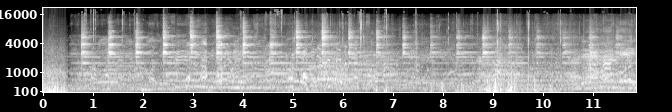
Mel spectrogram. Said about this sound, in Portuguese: Cinco da tarde, os fiéis se movimentam fervorosamente. As badaladas do sino da igreja e as preces adormecidas por um ano agora são faladas.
